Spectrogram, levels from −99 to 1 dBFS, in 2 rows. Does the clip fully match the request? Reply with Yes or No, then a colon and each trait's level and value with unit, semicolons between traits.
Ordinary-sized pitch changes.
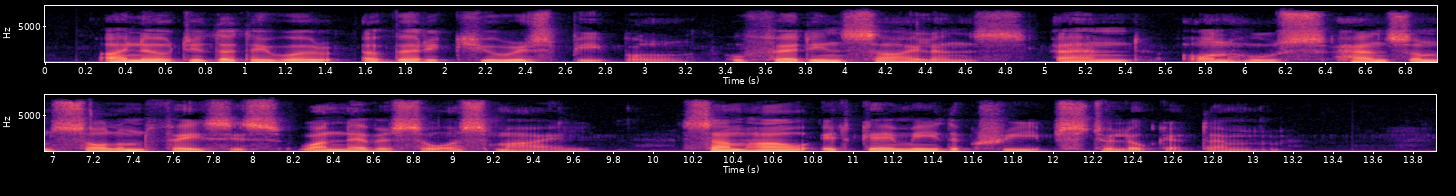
Yes: average, 3.5 semitones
